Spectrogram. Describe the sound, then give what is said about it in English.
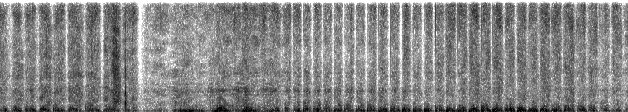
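A crayon scribbles rapidly across paper, a steady run of scratchy, rasping back-and-forth strokes with a brief pause early on, fairly loud and continuous with no voices. “Sound number three was a crayon scribbling on a piece of paper.”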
